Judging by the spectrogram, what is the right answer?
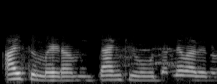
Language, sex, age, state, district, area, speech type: Kannada, female, 30-45, Karnataka, Chitradurga, rural, conversation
